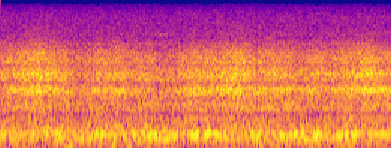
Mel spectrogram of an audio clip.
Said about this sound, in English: Sound of a couple of switch engines working never did a man's soul any harm. Bring it up. You are listening to the sound of two steam switch engines switching near the big roundhouse hump just south of Rollins, Wyoming.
